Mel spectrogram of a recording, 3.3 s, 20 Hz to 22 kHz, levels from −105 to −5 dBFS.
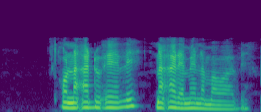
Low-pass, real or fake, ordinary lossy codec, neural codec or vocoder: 5.4 kHz; real; AAC, 32 kbps; none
